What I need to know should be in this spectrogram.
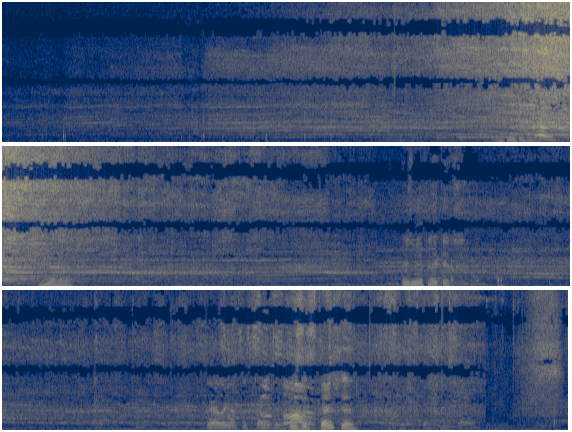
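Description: An electric motorbike whines as it rides past, its pitch rising and falling.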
